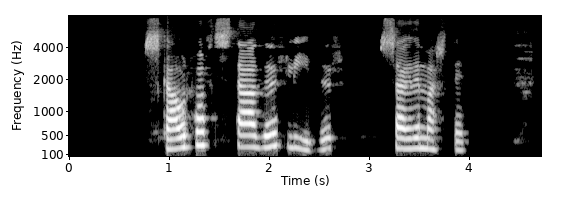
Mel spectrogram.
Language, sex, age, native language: Icelandic, female, 40-49, Icelandic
